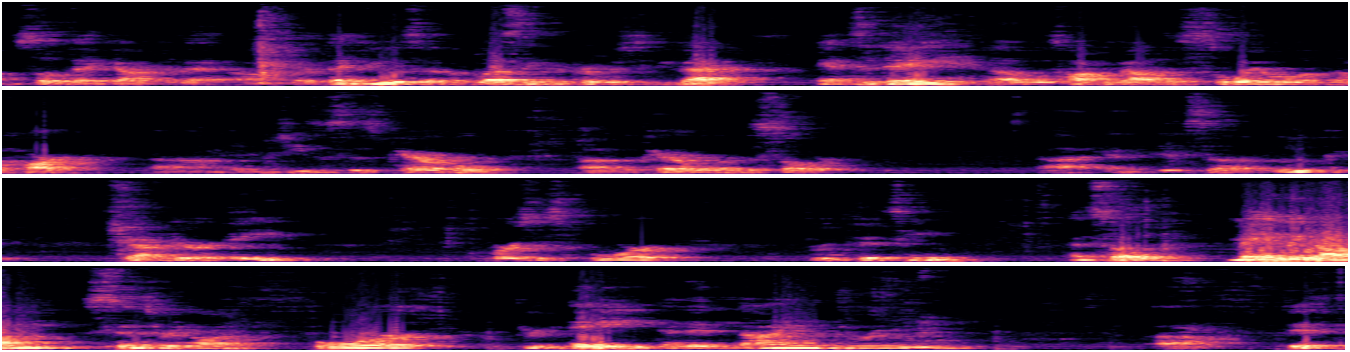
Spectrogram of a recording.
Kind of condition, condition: fault, poor sound quality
